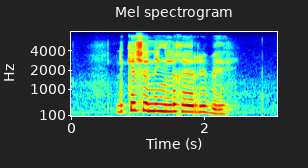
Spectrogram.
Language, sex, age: Northern Sotho, male, 22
